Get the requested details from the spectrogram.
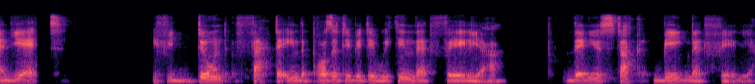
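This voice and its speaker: A man speaks very deep and low, with vocal fry and very wide pitch swings. His pace is fairly slow, with long, frequent pauses. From Sri Lanka. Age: 30s. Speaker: podcast guest, insurance worker. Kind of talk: casual interview. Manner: reflective.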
